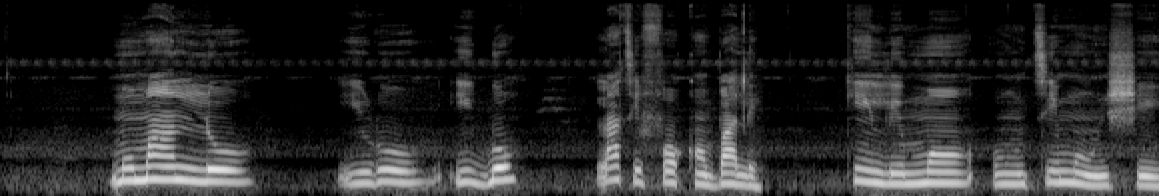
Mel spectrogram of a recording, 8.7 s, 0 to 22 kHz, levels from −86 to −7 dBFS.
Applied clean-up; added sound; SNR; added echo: none; none; none; none.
